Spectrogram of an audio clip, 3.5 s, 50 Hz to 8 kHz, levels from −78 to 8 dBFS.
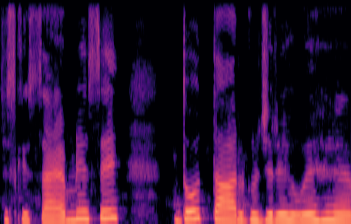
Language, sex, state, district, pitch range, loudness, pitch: Hindi, female, Jharkhand, Ranchi, 240-270 Hz, -14 LUFS, 245 Hz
